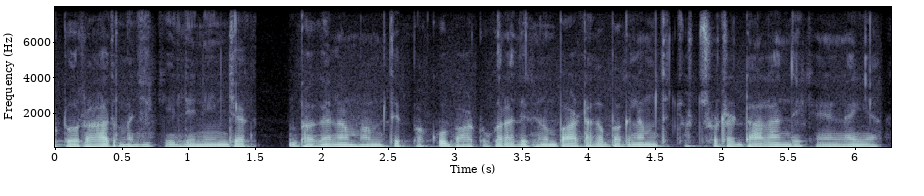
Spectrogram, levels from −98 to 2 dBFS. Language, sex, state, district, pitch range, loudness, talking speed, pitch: Hindi, male, Uttarakhand, Uttarkashi, 105-110 Hz, -19 LUFS, 260 wpm, 105 Hz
